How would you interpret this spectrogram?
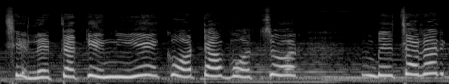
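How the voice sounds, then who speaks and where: A woman's voice: extremely high pitch, extremely slow, darkish tone, faint music behind, full character voice. A woman playing a frail, garrulous old widow in an audio story, folksy and grumbling. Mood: sorrowful, chatty.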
